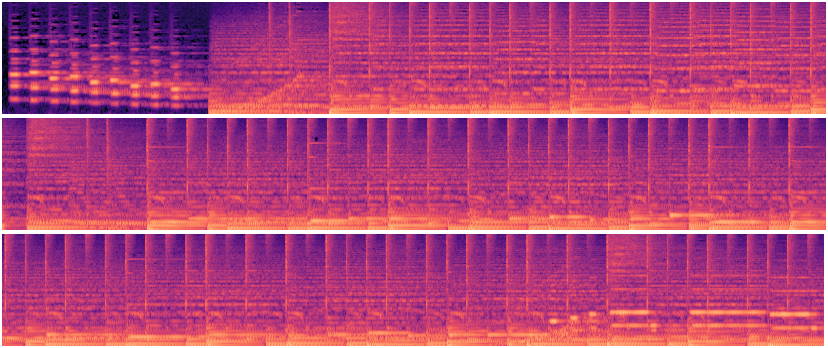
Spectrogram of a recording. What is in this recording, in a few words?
karaoke only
